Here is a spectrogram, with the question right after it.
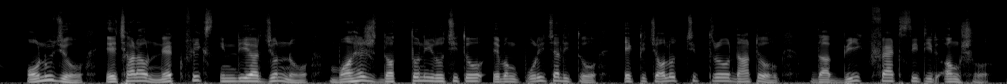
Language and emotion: Bengali, neutral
